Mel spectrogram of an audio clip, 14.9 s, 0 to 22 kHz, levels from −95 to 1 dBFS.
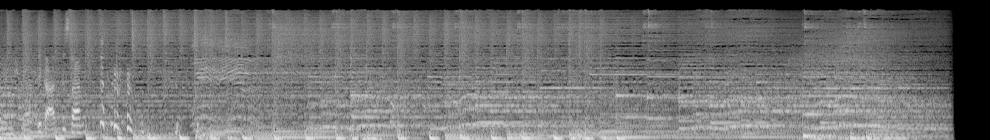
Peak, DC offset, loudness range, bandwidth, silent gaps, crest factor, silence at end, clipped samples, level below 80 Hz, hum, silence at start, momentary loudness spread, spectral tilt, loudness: -2 dBFS; under 0.1%; 4 LU; 17 kHz; none; 16 dB; 0.6 s; under 0.1%; -20 dBFS; none; 0 s; 7 LU; -4.5 dB/octave; -18 LUFS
